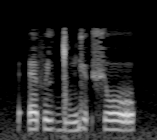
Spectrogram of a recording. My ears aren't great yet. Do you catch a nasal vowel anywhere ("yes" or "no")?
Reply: yes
